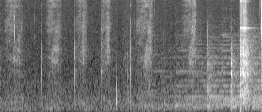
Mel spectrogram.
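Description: Faint, intermittent rasping strokes of a compound-charged wooden dowel drawn across a crooked carving knife's edge, several short scrapes with small clicks, ending in a brief bright metallic chink, quiet and close.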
